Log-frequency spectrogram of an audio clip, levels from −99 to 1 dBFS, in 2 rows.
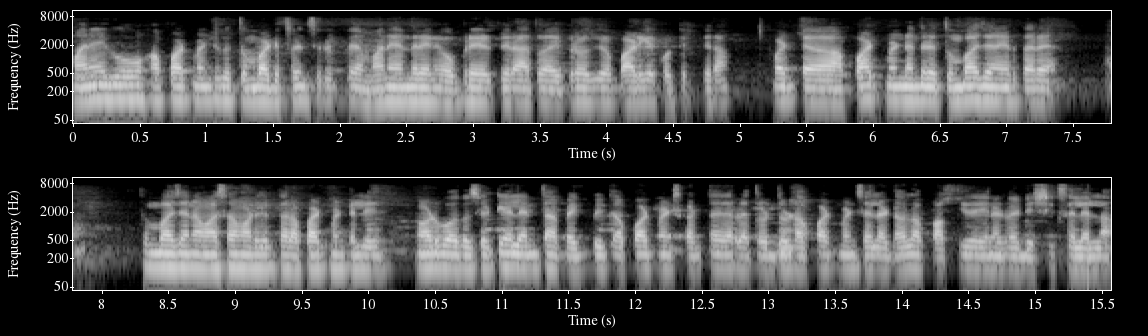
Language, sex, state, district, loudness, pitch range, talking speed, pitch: Kannada, male, Karnataka, Bellary, -22 LUFS, 120-130 Hz, 185 wpm, 125 Hz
